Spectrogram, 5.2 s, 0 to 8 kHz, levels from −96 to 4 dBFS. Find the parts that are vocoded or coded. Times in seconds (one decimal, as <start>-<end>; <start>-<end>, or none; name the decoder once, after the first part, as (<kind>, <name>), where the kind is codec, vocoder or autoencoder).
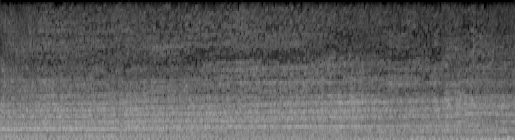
4.6-5.2 (codec, SNAC)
